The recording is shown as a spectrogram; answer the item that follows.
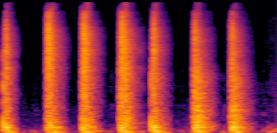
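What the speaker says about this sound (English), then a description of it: "Hammering, drilling, screwing, all of that loud stuff." Hammer blows ring out close and loud, seven sharp evenly spaced strikes with brief silences between, no voices.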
